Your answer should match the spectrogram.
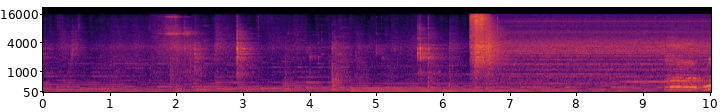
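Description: Leak-down tester and air hose being handled, with a few small clicks of metal fittings, then a short, loud hiss of compressed air about six and a half seconds in as the air line is coupled to the tester. Steady background music plays underneath.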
